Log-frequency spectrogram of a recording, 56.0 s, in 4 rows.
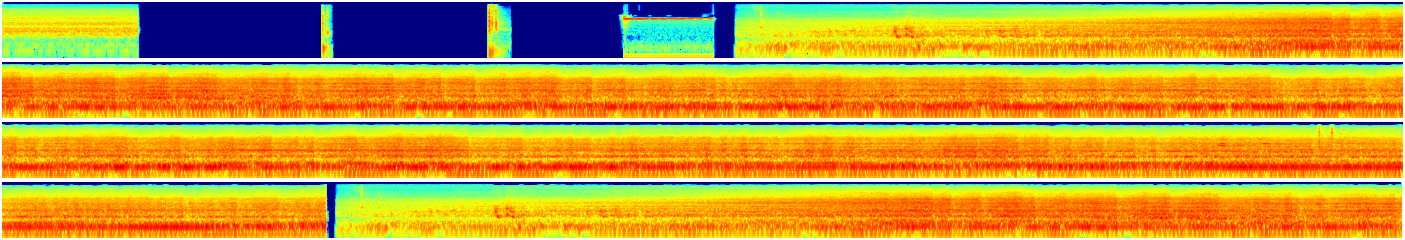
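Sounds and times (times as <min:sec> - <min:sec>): rail noise: 0:00.0 - 0:01.4, 0:07.4 - 0:56.0
train engine drone: 0:00.0 - 0:01.4, 0:07.4 - 0:56.0
short high beep: 0:06.2 - 0:07.2.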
